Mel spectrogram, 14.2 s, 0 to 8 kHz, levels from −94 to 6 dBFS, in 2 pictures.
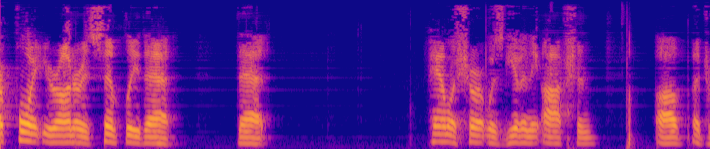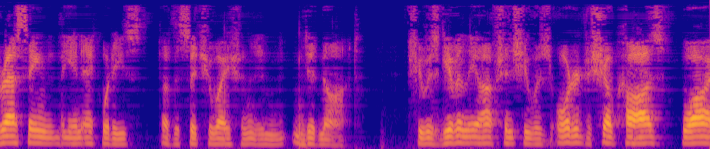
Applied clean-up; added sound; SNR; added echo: neural mask model DeepFilterNet 3.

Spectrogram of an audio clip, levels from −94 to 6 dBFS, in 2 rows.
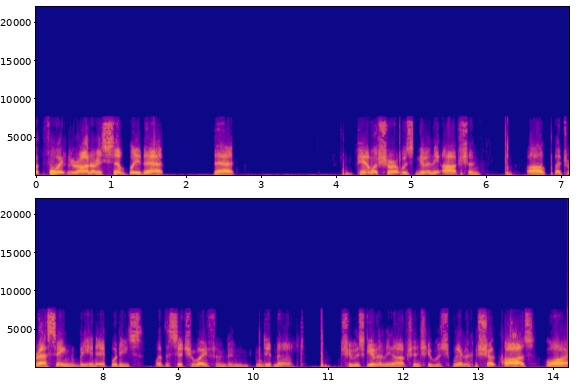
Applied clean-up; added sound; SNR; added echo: neural diffusion model UNIVERSE++.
